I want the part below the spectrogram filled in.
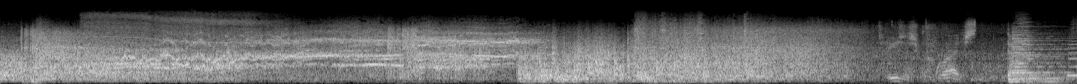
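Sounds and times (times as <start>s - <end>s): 
tires screeching as car skids out of control: 0.8s - 5.4s
car smashing through a guardrail: 3.8s - 8.6s
speech: 9.6s - 10.4s.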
